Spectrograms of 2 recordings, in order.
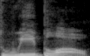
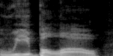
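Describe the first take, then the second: First: The name is said with two syllables. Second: The name is said with three syllables. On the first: The speaker calls it right. "It's we blow" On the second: The speaker calls it wrong. "don't say we below"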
